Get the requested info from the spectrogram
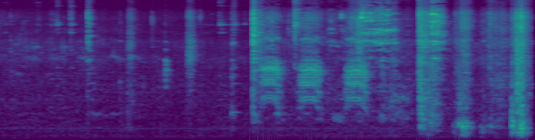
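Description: A bird giving a run of harsh caws, starting about three seconds in, the loudest two near the end, over a few faint clinks of steel kitchen vessels.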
